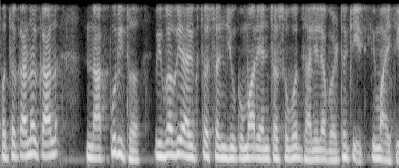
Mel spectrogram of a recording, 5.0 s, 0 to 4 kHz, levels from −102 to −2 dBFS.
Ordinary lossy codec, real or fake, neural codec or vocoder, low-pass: none; fake; codec, 16 kHz, 2 kbps, FunCodec, trained on Chinese and English, 25 frames a second; 3.6 kHz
